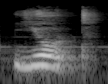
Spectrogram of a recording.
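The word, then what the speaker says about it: yoğurt: मैंने just for योर आप लोग की नॉलेज के लिए योर्ट, टर्किश में इंग्लिश में जिसको हम योगर्ट बोलते हैं, इंग्लिश में योगर्ट, टर्किश में योर्ट। हम ग जो यमुशक्के है इसको प्रोनाउंस नहीं किया, इसको क्या बोलेंगे उमर?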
